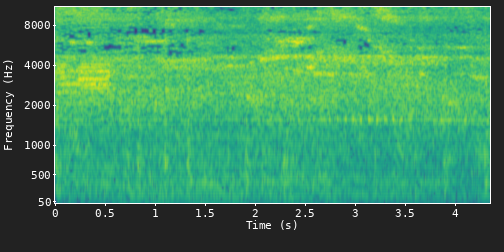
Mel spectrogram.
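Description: Indian Railways passenger train passing close by, hauled by an electric locomotive: a steady, loud rumble and rattle of the coaches' wheels running over the track.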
